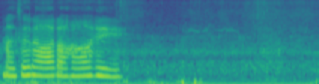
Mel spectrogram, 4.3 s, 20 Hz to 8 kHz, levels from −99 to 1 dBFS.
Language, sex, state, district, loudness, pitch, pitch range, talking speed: Hindi, female, Rajasthan, Jaipur, -18 LUFS, 235 Hz, 230-245 Hz, 55 wpm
